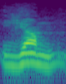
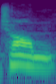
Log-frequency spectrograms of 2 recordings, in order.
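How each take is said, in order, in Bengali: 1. শব্দটি Y উচ্চারণ দিয়ে শুরু হয়। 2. শব্দটি J উচ্চারণ দিয়ে শুরু হয়।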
